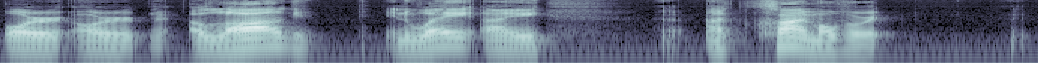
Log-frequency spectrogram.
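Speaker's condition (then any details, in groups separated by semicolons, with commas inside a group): Cerebral palsy; congenital, no known medical cause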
